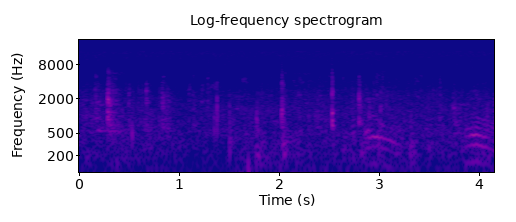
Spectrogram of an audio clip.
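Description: Scattered light clicks and clanks from draft horses' harness and the hitched horse-drawn implements, with a short voice-like call about three-quarters of the way through.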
